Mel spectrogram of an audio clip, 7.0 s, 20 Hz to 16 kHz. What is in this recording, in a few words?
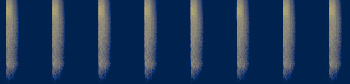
Clap Loop 130, Techno; Ghosthack; Free Techno Sounds 2024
